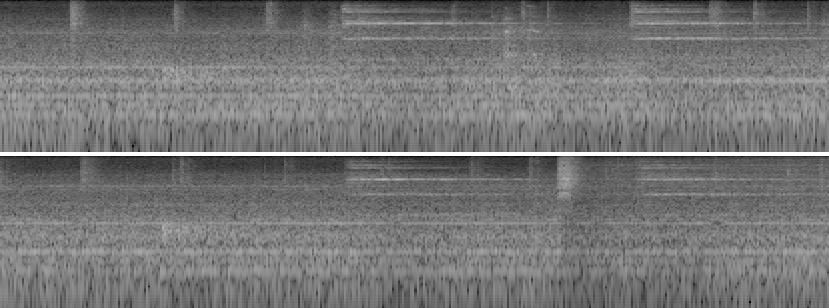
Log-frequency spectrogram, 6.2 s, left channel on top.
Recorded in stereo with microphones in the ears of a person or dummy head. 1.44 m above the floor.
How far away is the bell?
About 5 m.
